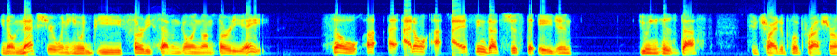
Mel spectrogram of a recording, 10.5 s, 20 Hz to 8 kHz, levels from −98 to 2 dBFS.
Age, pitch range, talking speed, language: 30-49, 80-100 Hz, 185 wpm, English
